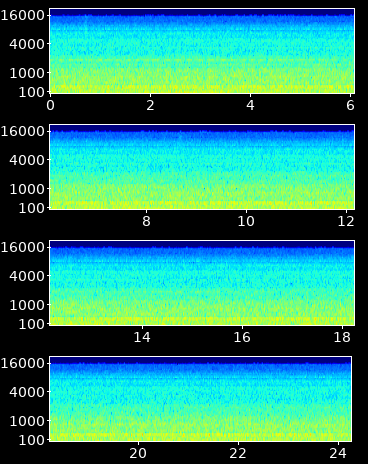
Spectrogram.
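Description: A jet airliner's engines drone steadily from inside the cabin.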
